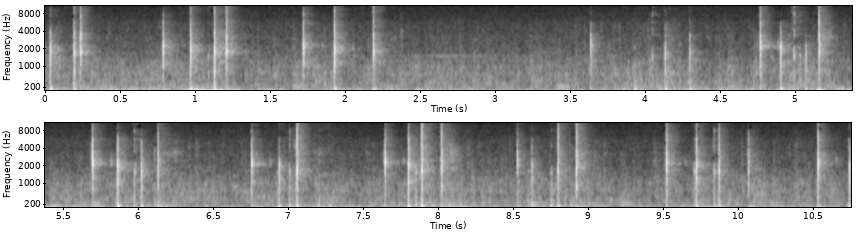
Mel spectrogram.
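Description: A handheld black smartphone, a solid glass and metal slab held in one black-gloved hand, is tapped rapidly on its surface with long black false nails on the other gloved hand, close to the microphone. Dozens of sharp, bright clicks with almost no ring stand out against a quiet background.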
